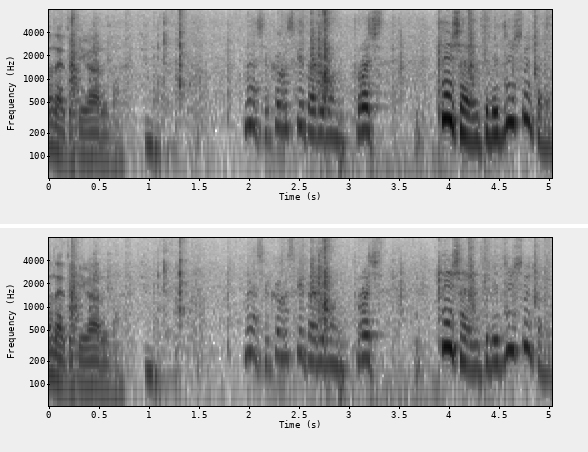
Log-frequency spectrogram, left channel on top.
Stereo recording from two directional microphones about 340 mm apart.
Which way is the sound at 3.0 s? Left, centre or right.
Centre.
